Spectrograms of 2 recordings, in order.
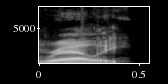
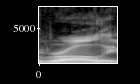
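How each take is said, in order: First: The name is said with a Northern pronunciation. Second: The name is said with a local Southern pronunciation. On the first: This is how a newcomer from the North says it. The speaker calls it wrong. "I used to say Raleigh" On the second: This is how local people say it. The speaker calls it right. "You have to say Raleigh"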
